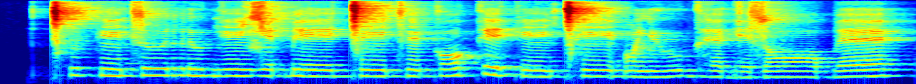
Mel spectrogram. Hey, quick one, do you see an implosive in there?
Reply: yes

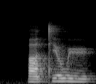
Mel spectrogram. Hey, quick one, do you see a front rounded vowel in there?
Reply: yes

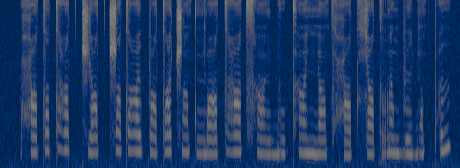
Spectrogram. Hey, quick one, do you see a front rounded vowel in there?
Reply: yes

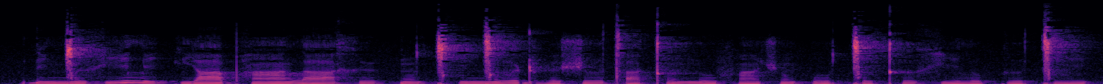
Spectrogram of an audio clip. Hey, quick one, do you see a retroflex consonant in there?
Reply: yes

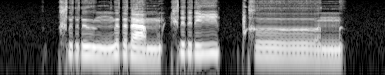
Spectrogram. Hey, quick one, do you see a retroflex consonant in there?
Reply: no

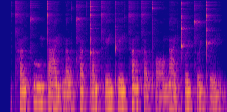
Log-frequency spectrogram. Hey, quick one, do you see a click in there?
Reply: no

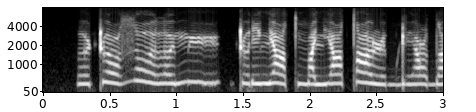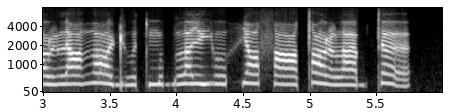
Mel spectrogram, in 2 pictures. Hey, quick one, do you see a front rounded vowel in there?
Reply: yes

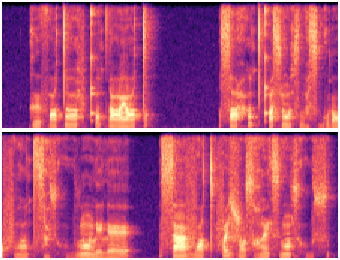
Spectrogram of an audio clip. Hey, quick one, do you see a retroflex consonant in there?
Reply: no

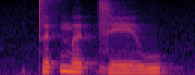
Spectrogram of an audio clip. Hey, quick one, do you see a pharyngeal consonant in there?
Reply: no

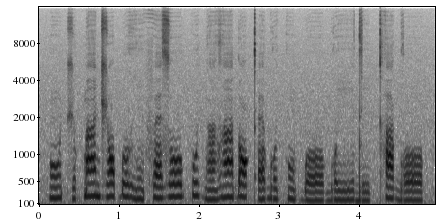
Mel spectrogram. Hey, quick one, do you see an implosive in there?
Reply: yes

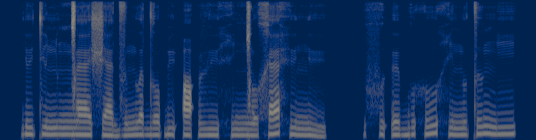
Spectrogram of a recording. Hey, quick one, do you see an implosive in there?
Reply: yes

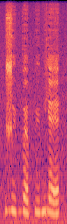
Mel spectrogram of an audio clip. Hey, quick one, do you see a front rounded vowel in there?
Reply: yes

